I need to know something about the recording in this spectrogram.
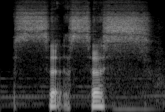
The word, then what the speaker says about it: Cestus: Cestus. I almost even pronounced it like cicada, because I don't know.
